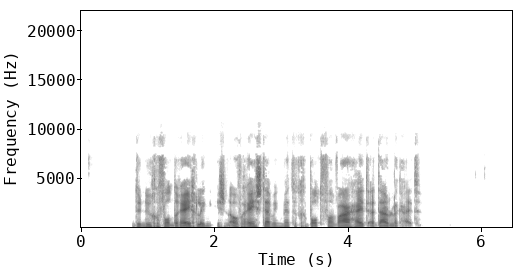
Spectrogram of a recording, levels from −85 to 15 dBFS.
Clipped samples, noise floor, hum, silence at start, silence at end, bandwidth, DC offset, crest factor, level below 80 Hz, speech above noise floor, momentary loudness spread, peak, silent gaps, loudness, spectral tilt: under 0.1%; under -90 dBFS; none; 0.8 s; 1.4 s; 10 kHz; under 0.1%; 26 dB; -66 dBFS; over 62 dB; 15 LU; -4 dBFS; none; -26 LUFS; -3 dB/octave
